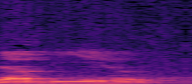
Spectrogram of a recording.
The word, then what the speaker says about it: who: who it's like a question and that is w-h-o but the h or the w is silent but that's good that you were able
